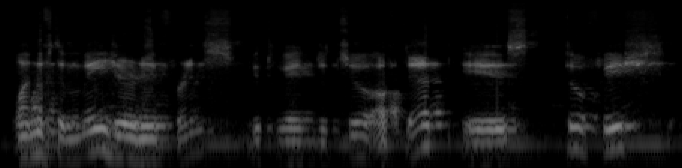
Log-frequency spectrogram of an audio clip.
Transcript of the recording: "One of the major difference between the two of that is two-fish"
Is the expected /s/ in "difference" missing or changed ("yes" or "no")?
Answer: no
